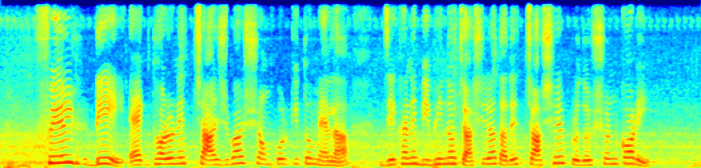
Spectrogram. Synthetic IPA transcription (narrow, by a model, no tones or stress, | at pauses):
filɖɖeɛkd̪ʱɔɾoneɾt͡ɕaʃbaʃʃɔmpoɾkit̪omɛla | d͡ʑekʰanebibʱinːot͡ɕaʃiɾat̪ad̪eɾt͡ɕaʃeɾpɾod̪oɾʃonkɔɾe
